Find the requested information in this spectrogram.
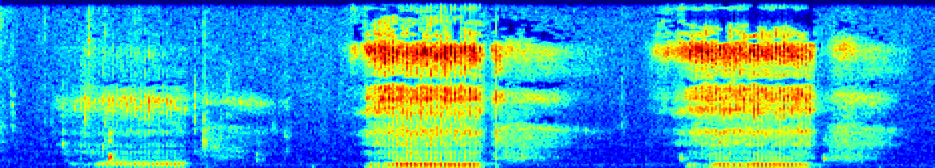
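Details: Pet dogs indoors making weird noises: three drawn-out, raspy, wheezing bursts, each lasting close to a second and separated by short pauses, with a harmonic buzzy tone and a hissy upper edge.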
